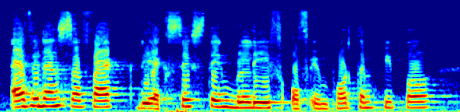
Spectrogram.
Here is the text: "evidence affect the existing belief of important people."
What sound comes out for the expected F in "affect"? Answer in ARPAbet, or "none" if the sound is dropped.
F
